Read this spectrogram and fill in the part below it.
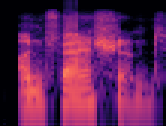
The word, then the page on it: unfashioned: American English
